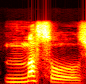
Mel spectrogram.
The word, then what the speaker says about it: muscles: to uh the word muscles right here mus the c in this word is silent does not make a sound okay so it's only going to be a unvoiced s mus muscles muscles muscles there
